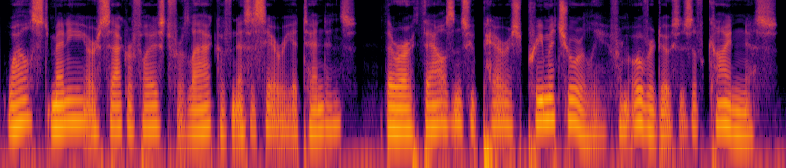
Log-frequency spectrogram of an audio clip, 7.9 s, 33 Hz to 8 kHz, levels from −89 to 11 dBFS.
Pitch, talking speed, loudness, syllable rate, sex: 125 Hz, 145 wpm, -20 LUFS, 5.7 syllables/s, male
